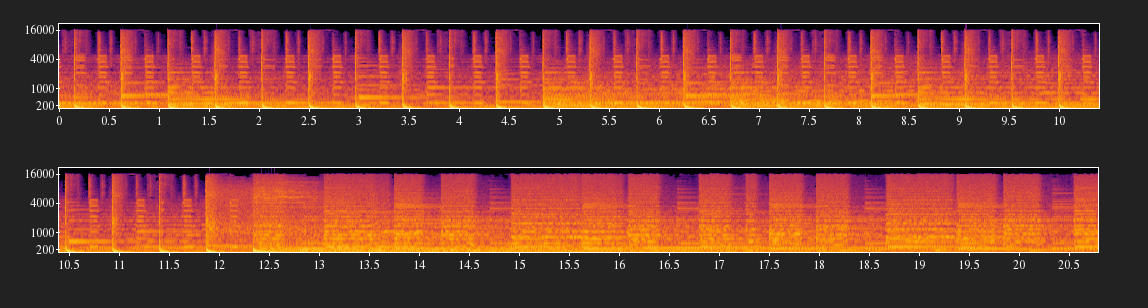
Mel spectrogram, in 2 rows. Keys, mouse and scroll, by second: 1.4-1.8 drag, 2.3 click, 3.7 click, 8.9 click, 10.0-10.3 drag, 11.0 click, 17.1-19.6 drag, 19.6-20.7 scroll up 1.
